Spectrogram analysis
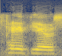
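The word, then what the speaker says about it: Patheos: eco preacher blogger for pathios is that how you say it pathos pathos yeah yos dot com she's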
